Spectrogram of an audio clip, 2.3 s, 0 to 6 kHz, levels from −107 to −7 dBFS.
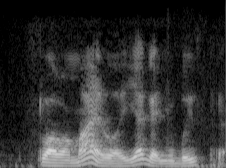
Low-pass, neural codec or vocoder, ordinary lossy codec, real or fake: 5.4 kHz; none; Opus, 32 kbps; real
